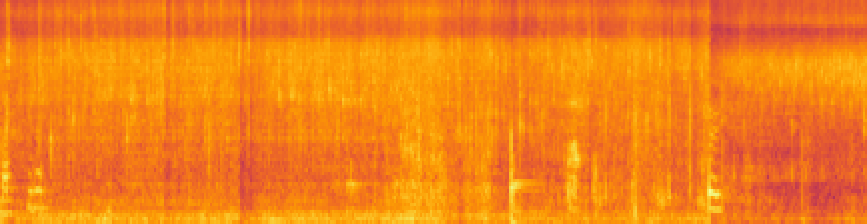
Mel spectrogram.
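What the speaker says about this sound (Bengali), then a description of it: "আম্মু বড়া ভাজতেছে" Bakul flower fritters fry in hot oil with a steady close sizzle, broken by occasional stirring scrapes and clinks.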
